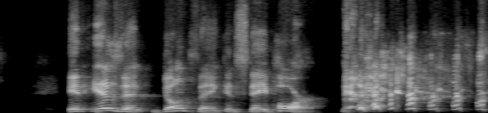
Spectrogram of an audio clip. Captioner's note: laughs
